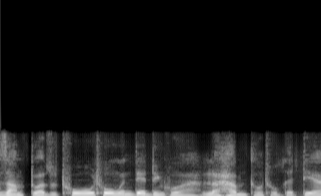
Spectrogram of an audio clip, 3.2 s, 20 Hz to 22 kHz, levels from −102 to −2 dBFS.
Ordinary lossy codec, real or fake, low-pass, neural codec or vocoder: none; fake; 7.2 kHz; codec, 16 kHz, 1 kbps, X-Codec, HuBERT features, trained on LibriSpeech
